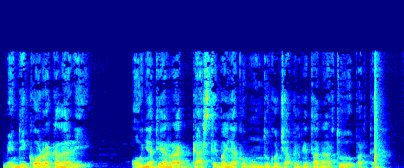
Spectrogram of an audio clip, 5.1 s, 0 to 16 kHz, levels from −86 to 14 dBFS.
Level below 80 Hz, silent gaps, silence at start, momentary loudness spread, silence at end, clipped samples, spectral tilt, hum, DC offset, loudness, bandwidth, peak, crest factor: -48 dBFS; none; 0.05 s; 10 LU; 0.25 s; under 0.1%; -6.5 dB/octave; none; under 0.1%; -23 LUFS; 11.5 kHz; -6 dBFS; 16 dB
